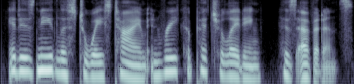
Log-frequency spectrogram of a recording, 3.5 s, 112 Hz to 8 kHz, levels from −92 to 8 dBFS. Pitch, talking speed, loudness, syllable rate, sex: 180 Hz, 170 wpm, -18 LUFS, 6.1 syllables/s, female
